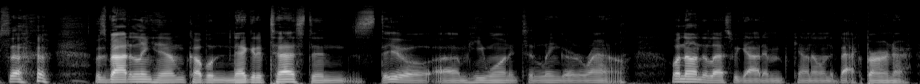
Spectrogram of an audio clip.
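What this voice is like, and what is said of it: Slightly raspy voice. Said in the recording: “Probably hear a little raspy in my voice. I've been down with the common cold.”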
